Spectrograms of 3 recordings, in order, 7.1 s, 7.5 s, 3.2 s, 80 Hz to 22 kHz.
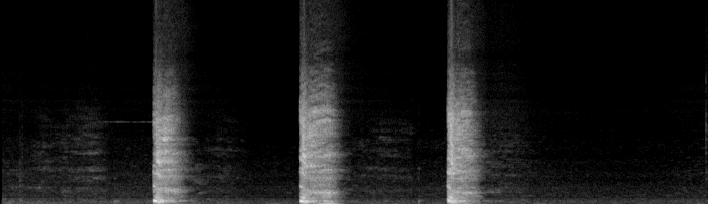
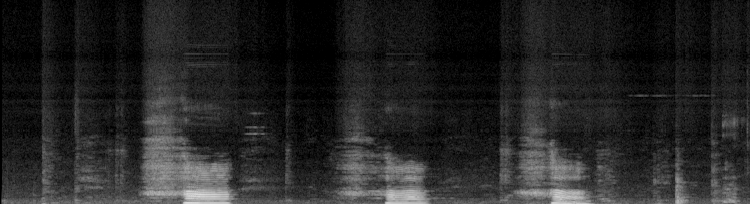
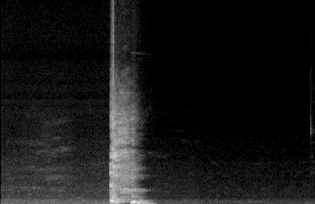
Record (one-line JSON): {"three_cough_length": "7.1 s", "three_cough_amplitude": 32768, "three_cough_signal_mean_std_ratio": 0.25, "exhalation_length": "7.5 s", "exhalation_amplitude": 25717, "exhalation_signal_mean_std_ratio": 0.39, "cough_length": "3.2 s", "cough_amplitude": 32198, "cough_signal_mean_std_ratio": 0.26, "survey_phase": "alpha (2021-03-01 to 2021-08-12)", "age": "18-44", "gender": "Female", "wearing_mask": "No", "symptom_none": true, "smoker_status": "Never smoked", "respiratory_condition_asthma": true, "respiratory_condition_other": false, "recruitment_source": "REACT", "submission_delay": "1 day", "covid_test_result": "Negative", "covid_test_method": "RT-qPCR"}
